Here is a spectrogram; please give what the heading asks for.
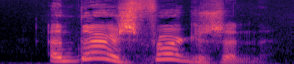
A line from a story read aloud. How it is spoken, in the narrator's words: Larry chuckled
